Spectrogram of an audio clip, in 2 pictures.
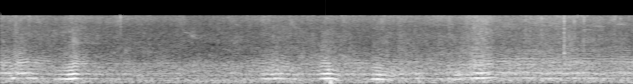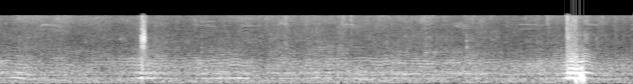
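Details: Working bees heard at home: a continuous low droning buzz layered from many insects, with several individual bees swooping close to the ear, the loudest one near the end.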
